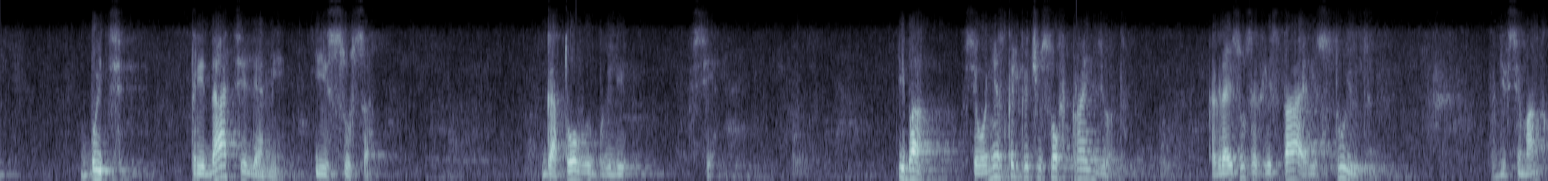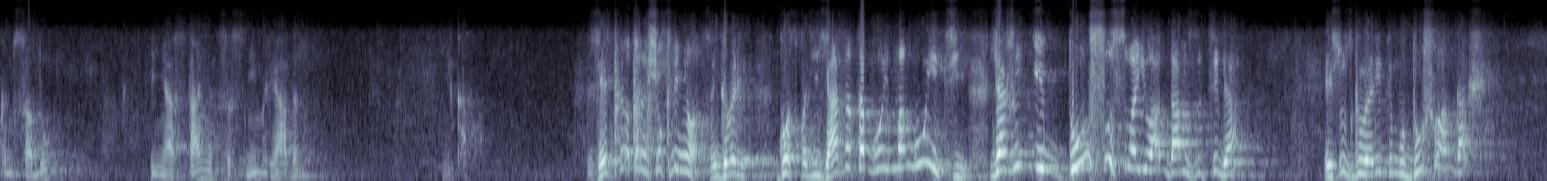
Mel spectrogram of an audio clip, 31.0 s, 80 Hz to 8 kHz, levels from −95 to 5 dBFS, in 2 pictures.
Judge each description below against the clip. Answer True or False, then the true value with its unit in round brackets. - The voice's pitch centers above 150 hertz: True (190 Hz)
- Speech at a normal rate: False (95 wpm)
